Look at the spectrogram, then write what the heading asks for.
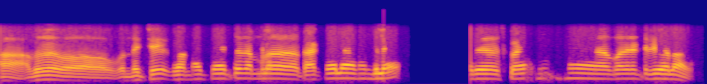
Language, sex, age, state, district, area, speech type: Malayalam, male, 60+, Kerala, Thiruvananthapuram, urban, conversation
